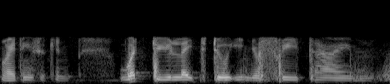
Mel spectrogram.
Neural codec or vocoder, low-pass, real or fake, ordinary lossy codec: none; 3.6 kHz; real; Opus, 24 kbps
